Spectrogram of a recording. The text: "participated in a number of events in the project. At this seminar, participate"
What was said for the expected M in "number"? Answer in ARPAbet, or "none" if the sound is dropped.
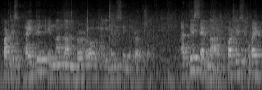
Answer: M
